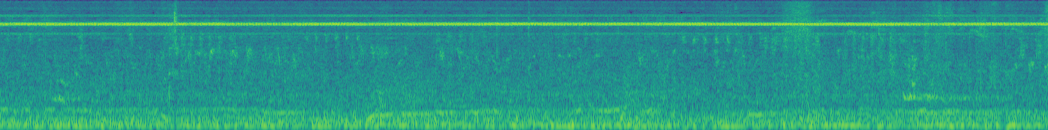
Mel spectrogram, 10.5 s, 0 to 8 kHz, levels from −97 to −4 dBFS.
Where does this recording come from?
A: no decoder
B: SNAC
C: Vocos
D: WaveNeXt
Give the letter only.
C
